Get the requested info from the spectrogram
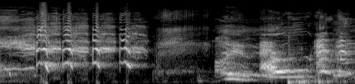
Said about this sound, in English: The dog trying to speak at this point.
